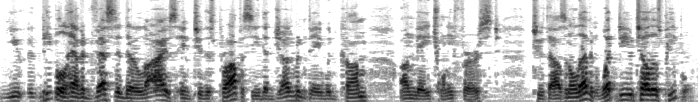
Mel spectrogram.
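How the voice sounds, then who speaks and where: A man with a fairly low, husky voice conducts a confrontational interview. He challenges his guest haltingly, restarting and repeating his questions. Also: a little mellow.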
